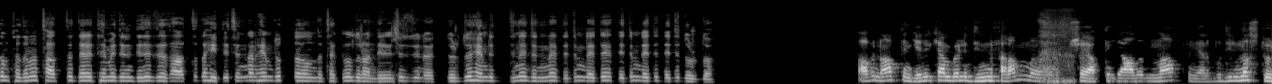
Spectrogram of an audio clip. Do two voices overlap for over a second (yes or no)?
no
